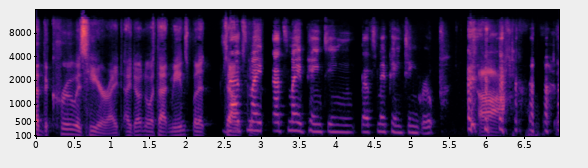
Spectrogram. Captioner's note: laughs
